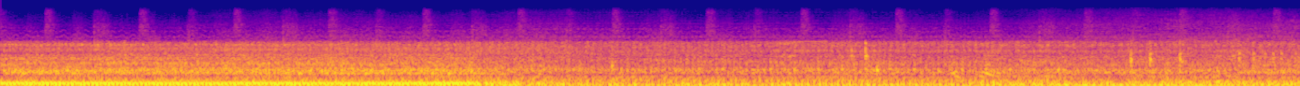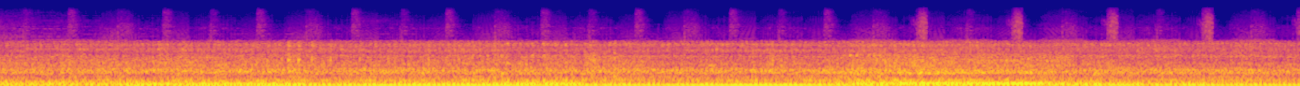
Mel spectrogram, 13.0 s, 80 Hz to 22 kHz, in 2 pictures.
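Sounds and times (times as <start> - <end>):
small tractor engines under load: 0.0 - 13.0.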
